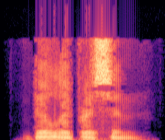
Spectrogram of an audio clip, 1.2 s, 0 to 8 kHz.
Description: Search Result for " biliprasin" : The Collaborative International Dictionary of English v.0.48: Biliprasin \Bil`i*pra"sin\, n. [L. bilis bile + prasinus green.]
